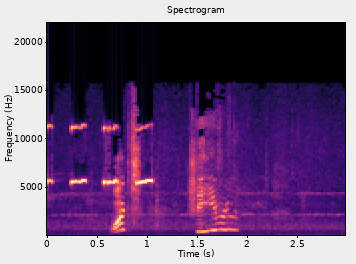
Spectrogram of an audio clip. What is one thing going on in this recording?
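A young boy speaks with excited little exclamations close by.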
